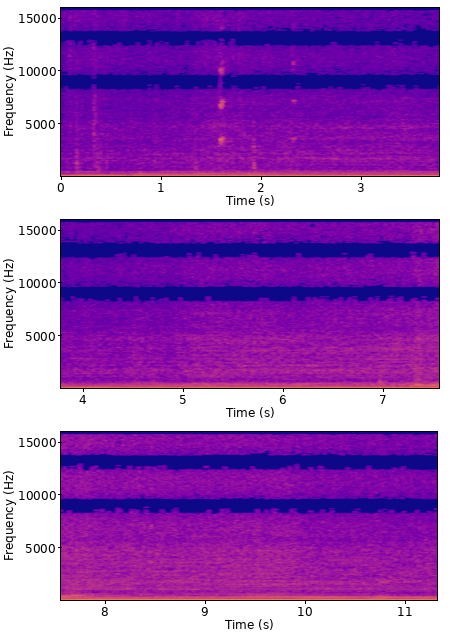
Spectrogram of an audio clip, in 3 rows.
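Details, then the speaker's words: Polaris Ranger 570 single-cylinder after a cylinder head replacement, which fixed a ticking caused by a weak valve spring. It idles, then revs up smooth and even with no tick or backfire, and feels stronger. Normal running after the repair. "wow what a difference it runs so much better uh no more backfire no more ticking feels like it's got a little more power again"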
